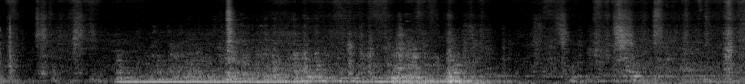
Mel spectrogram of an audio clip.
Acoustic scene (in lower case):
elevator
